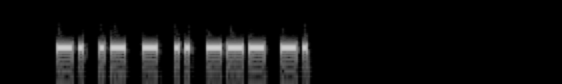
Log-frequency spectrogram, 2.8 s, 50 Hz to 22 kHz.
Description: Morse code, heard as a keyed tone, about 47 wpm, 700 Hz. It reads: NATION
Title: Six Letter Words - 45wpm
